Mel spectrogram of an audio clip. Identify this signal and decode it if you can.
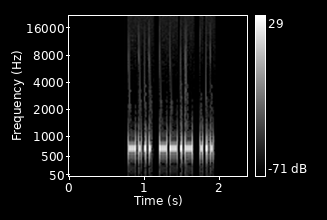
Morse code, heard as a keyed tone, about 36 wpm, 700 Hz. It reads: BQS
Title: USA Call Sign Postfixes - 3 Letters 35wpm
